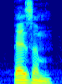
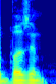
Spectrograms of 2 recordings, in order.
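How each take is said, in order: First: "besom" said BEZ-um, short e, stress on the first syllable; corrected word. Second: "bosom" said like the chest word, BUZ-um; misread word. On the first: Correcting himself to "besom" in the verse. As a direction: fix the slip with a clear "besom". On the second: Misreading "bosom" aloud from Isaiah. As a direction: slip into "bosom" before catching it. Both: Real, not acted.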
